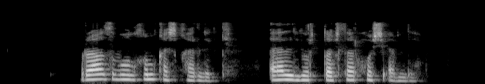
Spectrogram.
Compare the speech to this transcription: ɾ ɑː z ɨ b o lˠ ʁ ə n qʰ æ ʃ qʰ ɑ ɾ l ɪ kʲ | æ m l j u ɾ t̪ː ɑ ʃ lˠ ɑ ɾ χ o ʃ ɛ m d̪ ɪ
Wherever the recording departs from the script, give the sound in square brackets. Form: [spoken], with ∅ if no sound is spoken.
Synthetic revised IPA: ɾ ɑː z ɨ b o lˠ ʁ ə n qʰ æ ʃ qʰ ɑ ɾ l ɪ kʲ | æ [∅] l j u ɾ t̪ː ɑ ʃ lˠ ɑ ɾ χ o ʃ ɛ m d̪ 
